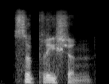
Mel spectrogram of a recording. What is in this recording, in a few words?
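"Suppletion", British English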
